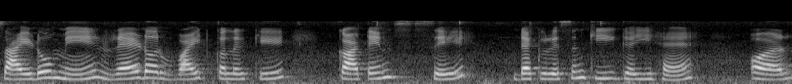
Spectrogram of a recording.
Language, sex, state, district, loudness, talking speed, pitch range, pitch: Hindi, female, Haryana, Charkhi Dadri, -18 LUFS, 105 wpm, 245-290 Hz, 260 Hz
